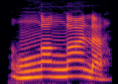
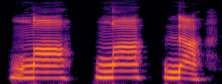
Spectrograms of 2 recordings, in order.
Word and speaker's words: Ng'ang'ana: Ng'ang'ana. Can you try saying it out? Ng'ang'ana. Do you realize that you stick your tongue at the back upper part of your mouth and then the voice comes through your nose?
